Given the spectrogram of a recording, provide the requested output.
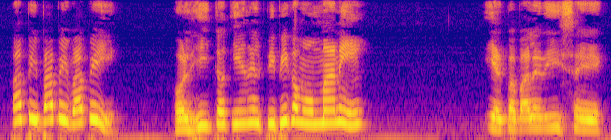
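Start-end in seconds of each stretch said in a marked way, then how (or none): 0.1-3.7 put-on high, loud little-kid joke voice; high-pitched child calling out to papi; Pepito. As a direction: pipe up excitedly like a boy pestering his dad. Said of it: "Pepito le dice al papá".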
